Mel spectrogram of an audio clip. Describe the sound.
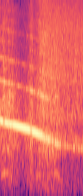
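A Norwegian police emergency response unit vehicle's siren wails loudly, a single sustained tone sliding steadily downward in pitch without a break.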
